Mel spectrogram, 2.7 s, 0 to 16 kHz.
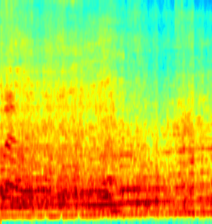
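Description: A Mark 1 hot rod race car at a Tipperary oval meeting drones steadily under loud race commentary, its engine note continuous and busy with a few pops from uneven breathing.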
